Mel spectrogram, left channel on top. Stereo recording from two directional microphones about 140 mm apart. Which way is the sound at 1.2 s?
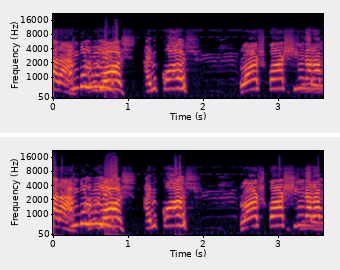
5° left (ahead or behind).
